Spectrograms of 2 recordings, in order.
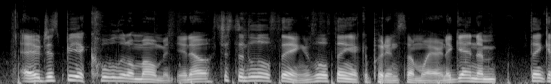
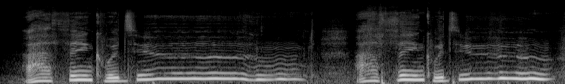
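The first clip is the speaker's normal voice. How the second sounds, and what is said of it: Poor falsetto singing. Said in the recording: “My falsetto is real bad.”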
